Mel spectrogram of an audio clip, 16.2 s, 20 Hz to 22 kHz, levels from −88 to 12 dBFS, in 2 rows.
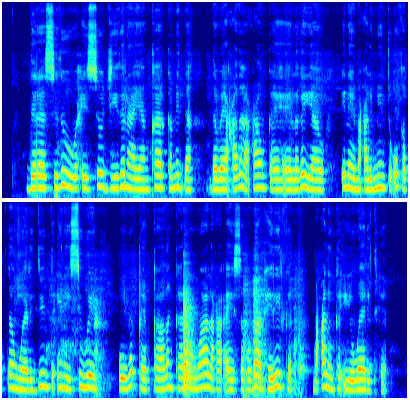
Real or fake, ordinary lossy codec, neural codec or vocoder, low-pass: real; none; none; none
